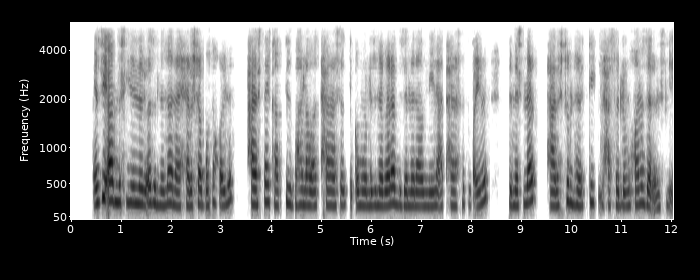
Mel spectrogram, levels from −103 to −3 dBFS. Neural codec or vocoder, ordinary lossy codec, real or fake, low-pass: codec, 44.1 kHz, 3.4 kbps, Pupu-Codec; AAC, 32 kbps; fake; 5.4 kHz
